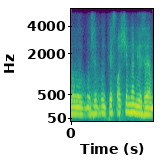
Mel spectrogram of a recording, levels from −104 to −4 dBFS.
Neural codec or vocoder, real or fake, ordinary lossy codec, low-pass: codec, 16 kHz, 0.5 kbps, FreqCodec, smaller model; fake; none; 5.4 kHz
